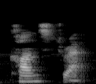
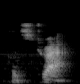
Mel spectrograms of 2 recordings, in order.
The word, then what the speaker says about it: construct: note of that next most two-syllable nouns have stress on this first syllable for instance the word construct if you want to use the word construct as a noun you have to stress it on the first syllable like construct not construct okay second we have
